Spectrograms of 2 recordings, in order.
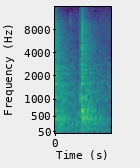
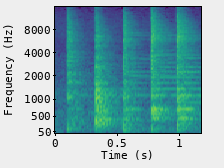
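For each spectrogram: First: steel expansion tank sounds solid at top (water-filled). Second: hollow air side of an expansion tank.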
